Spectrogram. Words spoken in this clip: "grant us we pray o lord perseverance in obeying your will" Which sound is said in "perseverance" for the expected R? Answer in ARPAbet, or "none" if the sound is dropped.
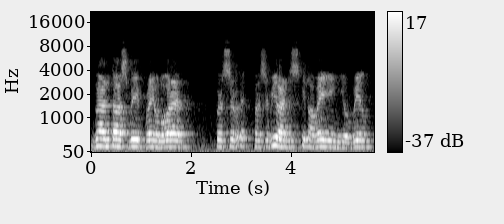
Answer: L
